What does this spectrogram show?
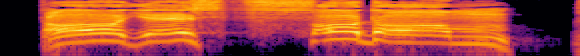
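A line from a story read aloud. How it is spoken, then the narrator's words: Sudden roar. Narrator (Russian): взревел вдруг пан Врублевский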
